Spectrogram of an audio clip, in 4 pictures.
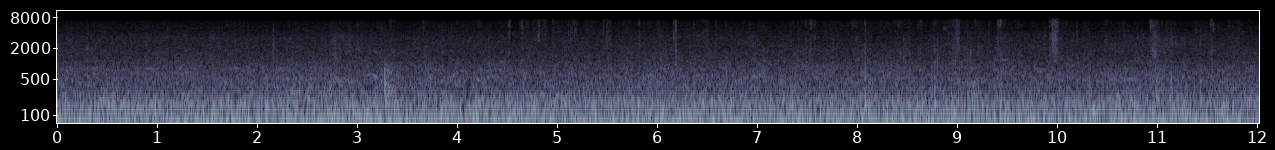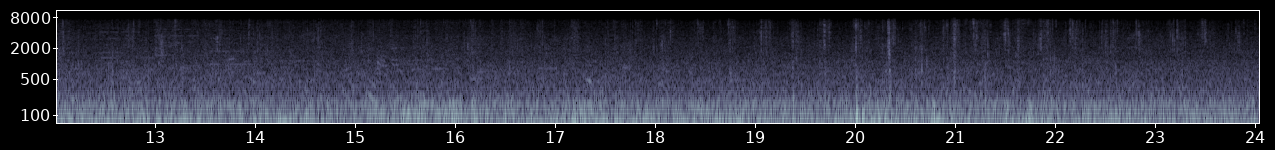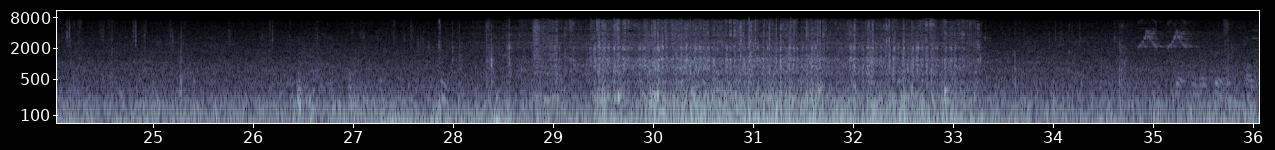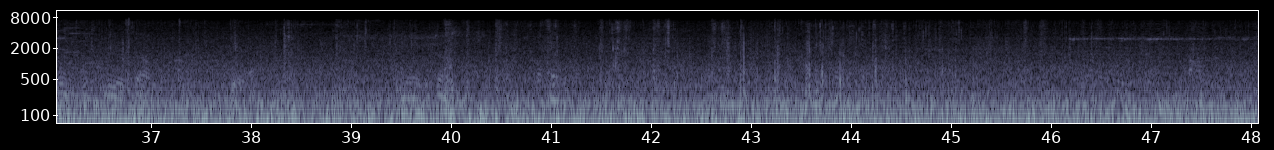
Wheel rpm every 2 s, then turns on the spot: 0, 0, 0, 0, 0, 0, 0, 0, 0, 0, 0, 0, 0, 0, 10, 20, 10, 0, 0, 0, 0, 0, 0, 0.
28-34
